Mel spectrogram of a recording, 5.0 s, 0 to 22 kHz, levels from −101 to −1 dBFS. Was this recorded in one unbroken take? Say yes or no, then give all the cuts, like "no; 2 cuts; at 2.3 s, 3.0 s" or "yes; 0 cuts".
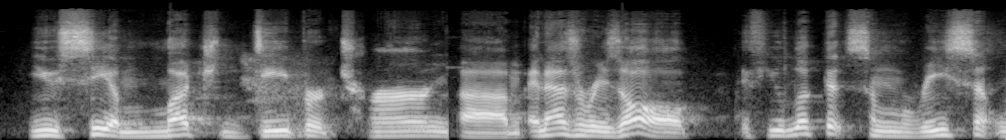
no; 2 cuts; at 2.2 s, 3.7 s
